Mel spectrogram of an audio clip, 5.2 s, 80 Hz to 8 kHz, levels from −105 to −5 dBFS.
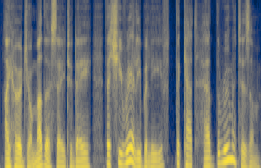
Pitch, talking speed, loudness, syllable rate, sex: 130 Hz, 185 wpm, -17 LUFS, 4.8 syllables/s, male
